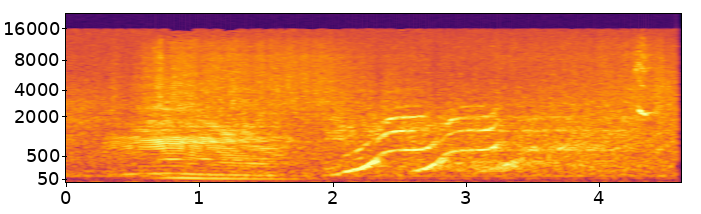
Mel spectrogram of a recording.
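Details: Whale song from a cassette: a low groaning moan, then a run of three swooping upward sweeps climbing into whistle-like tones, set against faint underwater hiss.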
